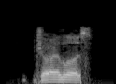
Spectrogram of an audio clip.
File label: "joyless", english; adjectives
